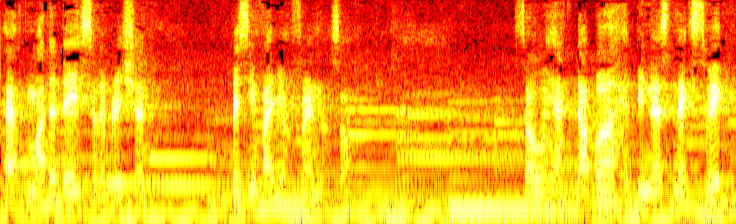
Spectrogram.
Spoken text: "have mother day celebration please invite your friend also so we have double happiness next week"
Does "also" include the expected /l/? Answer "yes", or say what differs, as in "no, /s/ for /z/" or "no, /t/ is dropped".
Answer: no, /l/ is dropped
